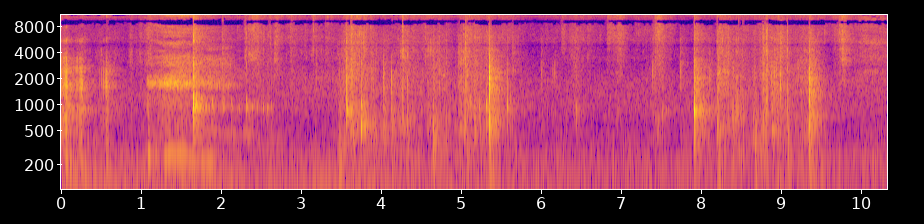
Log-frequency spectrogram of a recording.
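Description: Light handling noises at a table: a few sharp taps and knocks, about four in all, with soft rustling between them, as a paper cup and paper banknotes are handled and set down.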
